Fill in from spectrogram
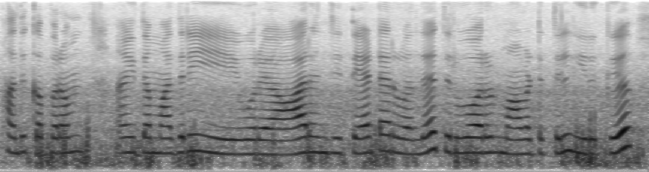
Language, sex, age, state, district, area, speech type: Tamil, female, 45-60, Tamil Nadu, Tiruvarur, rural, spontaneous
